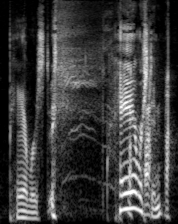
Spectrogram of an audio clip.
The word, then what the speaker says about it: Palmerston: the way to Palmerston I believe it's pronounced pamrested and picked it up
